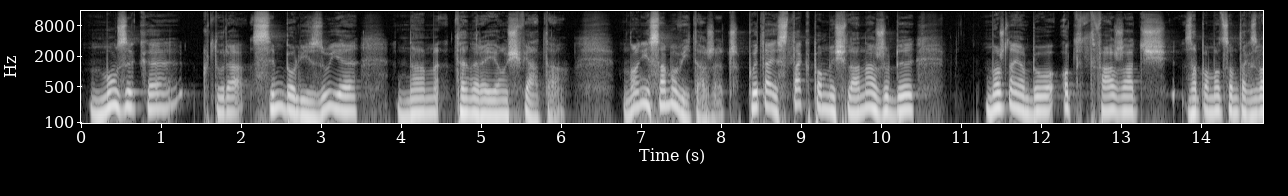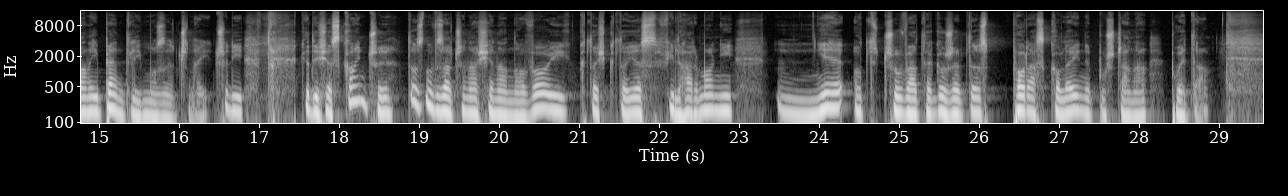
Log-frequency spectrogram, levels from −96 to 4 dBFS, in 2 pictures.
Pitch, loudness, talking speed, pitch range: 155 Hz, -17 LUFS, 105 wpm, 140-175 Hz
